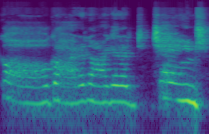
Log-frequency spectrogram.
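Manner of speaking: mock yelling, high and drawn-out. Retelling how a restaurant owner reacted to a tip: imitating someone yelling. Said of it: "And Mister Ming just started yelling".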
